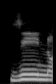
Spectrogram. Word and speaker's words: zine: So someone's asked, I think they're asking how to kind of pronounce zine or zine. Zine, like as in MAGA, zine.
